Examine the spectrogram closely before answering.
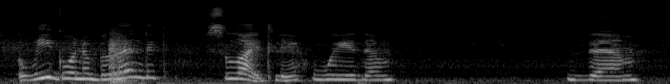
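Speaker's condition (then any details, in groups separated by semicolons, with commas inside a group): No condition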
